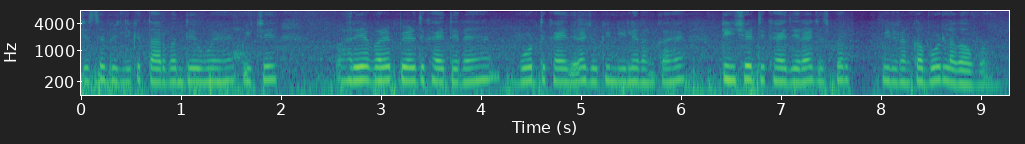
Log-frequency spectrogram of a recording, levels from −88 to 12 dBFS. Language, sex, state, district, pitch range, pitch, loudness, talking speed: Hindi, female, Maharashtra, Dhule, 200-220 Hz, 210 Hz, -21 LUFS, 250 wpm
